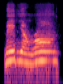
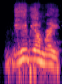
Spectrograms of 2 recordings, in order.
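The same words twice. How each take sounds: First: Maybe I'm wrong said slowly and deliberately; slow measured musing; slow, drawn out. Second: Maybe I'm right said very slowly with a falling end; slow knowing musing; slow, drawn out. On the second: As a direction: drag out Maybe I'm right even slower. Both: Real, not acted.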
